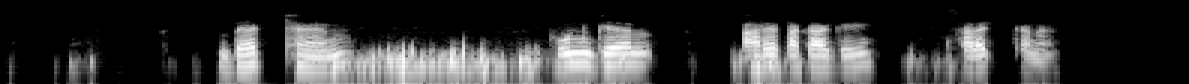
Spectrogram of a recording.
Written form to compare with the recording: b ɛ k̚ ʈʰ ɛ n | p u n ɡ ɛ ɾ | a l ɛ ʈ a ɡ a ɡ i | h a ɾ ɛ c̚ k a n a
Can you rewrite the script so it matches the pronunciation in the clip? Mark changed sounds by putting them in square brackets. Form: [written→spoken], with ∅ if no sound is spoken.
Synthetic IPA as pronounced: b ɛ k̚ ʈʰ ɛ n | p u n ɡ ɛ [ɾ→l] | a [l→ɾ] ɛ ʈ a [ɡ→k] a ɡ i | [h→s] a ɾ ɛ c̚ k a n a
